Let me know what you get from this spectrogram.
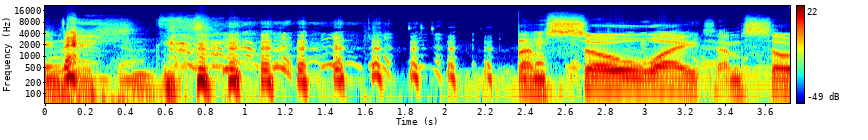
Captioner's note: both laughing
